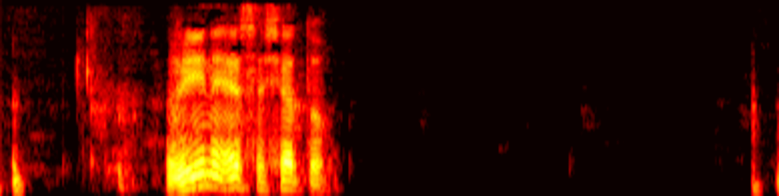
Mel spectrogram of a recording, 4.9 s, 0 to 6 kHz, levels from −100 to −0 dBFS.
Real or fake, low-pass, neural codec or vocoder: real; 5.4 kHz; none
